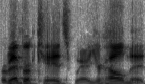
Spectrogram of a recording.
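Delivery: very authoritative, commanding soldier voice. Voicing a character who warns kids: very authoritative voice. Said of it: "a very authoritative, like, uh, voice".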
